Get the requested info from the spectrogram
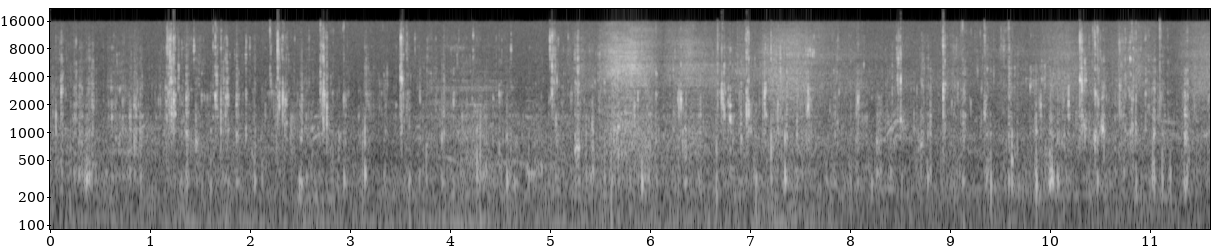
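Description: Close, wet chewing, lip-smacking and slurping of several people eating spicy stir-fried webfoot octopus, many small irregular clicks and smacks.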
